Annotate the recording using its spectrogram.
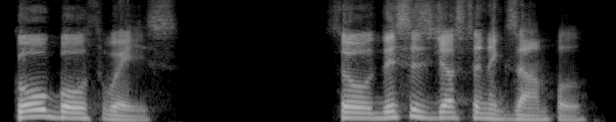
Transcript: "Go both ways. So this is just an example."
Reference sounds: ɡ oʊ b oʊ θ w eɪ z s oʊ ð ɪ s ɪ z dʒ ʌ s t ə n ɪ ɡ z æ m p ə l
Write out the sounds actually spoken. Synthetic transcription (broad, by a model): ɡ oʊ b oʊ θ w eɪ z s oʊ ð ɪ s ɪ z dʒ ʌ s t ə n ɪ ɡ z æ m p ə l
